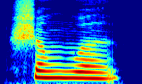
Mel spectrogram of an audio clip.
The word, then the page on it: 升温: shēng wēn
